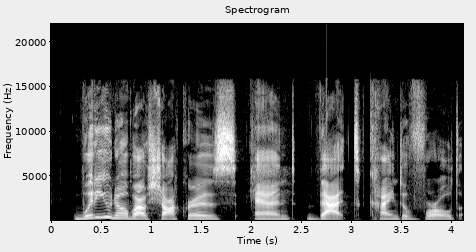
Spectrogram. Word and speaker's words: chakra: do you know about chakras and that kind of world of like you know connecting with our inner self so first I'm going to tell you it's chakra okay because any person's going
